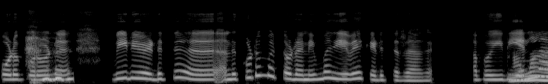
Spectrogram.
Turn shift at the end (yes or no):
yes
